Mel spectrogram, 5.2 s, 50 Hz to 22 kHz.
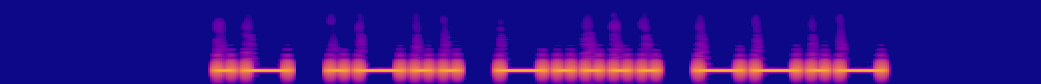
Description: Morse code, heard as a keyed tone, about 17 wpm, 700 Hz. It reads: AL6Q
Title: USA Call Signs - 4 Characters - 8x Character Spacing - 17wpm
